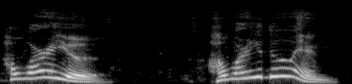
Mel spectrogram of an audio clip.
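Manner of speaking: "How are you" pitched high, then falling at the end; sing-song high "How are you doing", falling on the last word; exaggerated intonation. Shown as a demonstration. Teacher modelling "How are you" for learners, with exaggerated intonation. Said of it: "colocando entonação".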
